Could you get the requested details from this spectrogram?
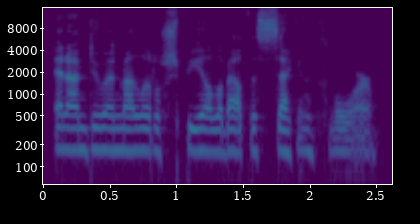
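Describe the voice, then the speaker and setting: A woman's voice: low-pitched, completely flat delivery, brisk, vocal fry. An older woman streamer chatting casually and telling a rambling story while she plays a game, laughing often. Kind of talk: casual chat while playing.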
